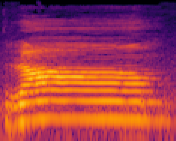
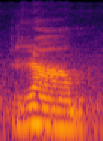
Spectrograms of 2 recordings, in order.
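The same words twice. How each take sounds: First: The vowel is stretched out very long. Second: The vowel is said at normal length. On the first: Someone is being called out to. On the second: The name is simply stated.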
